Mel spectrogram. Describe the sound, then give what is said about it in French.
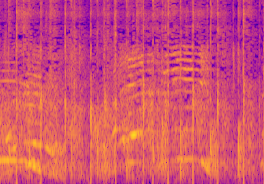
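Audience clapping in a steady, fairly quick rhythm of sharp hand claps, with excited voices and cheering mixed in over the applause. “Allez, les Sacré travail d'équipe, on les applaudit, on les encourage.”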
